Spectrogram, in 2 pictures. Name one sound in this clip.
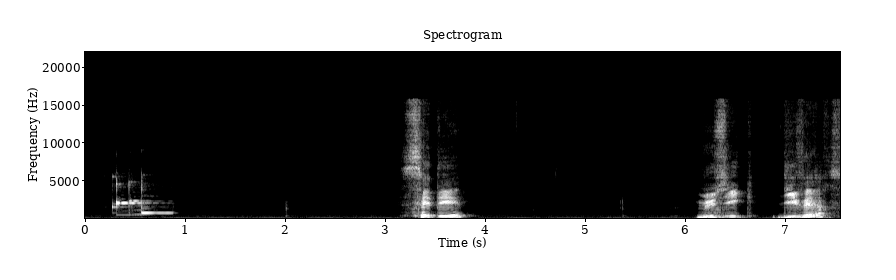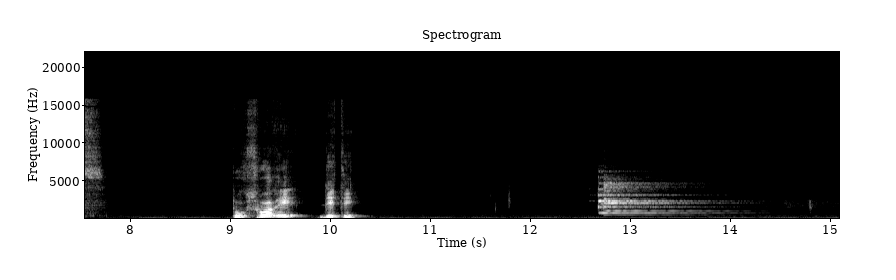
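A small electronic device beeps.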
